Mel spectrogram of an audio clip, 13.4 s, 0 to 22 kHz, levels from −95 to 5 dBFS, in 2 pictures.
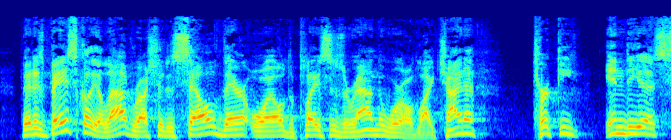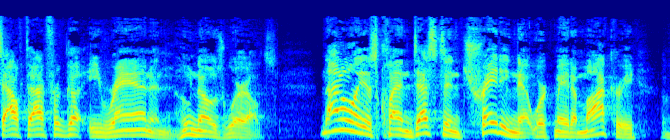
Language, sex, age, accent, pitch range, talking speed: English, male, 60-79, American, 145-205 Hz, 160 wpm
